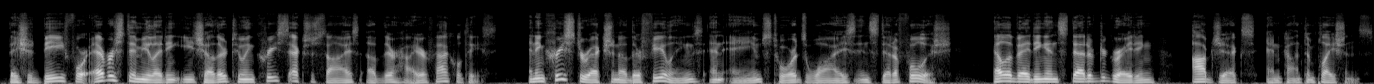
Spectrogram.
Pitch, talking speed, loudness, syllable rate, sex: 110 Hz, 155 wpm, -19 LUFS, 5.3 syllables/s, male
